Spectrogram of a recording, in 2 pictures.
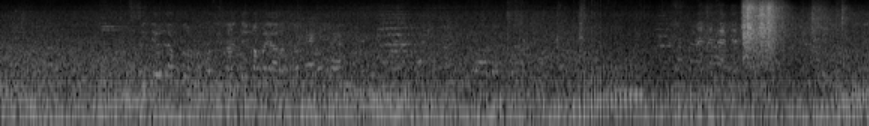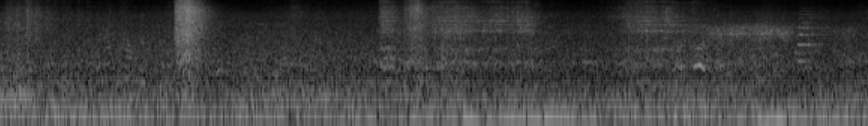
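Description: Traffic rumbles along a busy street outdoors.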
